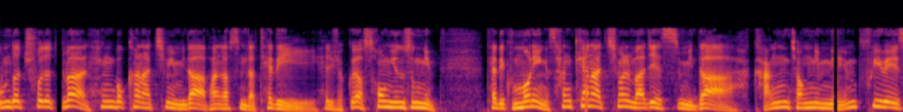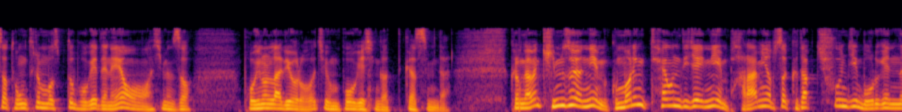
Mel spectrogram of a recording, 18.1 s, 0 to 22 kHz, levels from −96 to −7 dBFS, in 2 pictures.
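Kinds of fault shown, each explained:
Unconcealed Bluetooth headset packet loss: speech packets between headset and phone go missing and silence fills their place, so four holes of 60, 15, 45 and 7.5 ms open with abrupt edges; concealed loss would instead smear or repeat sound across each gap.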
